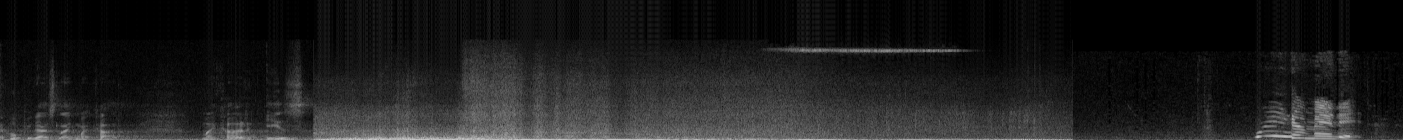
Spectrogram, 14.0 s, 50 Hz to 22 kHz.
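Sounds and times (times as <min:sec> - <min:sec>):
car engine low drone: 0:03.2 - 0:10.8.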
